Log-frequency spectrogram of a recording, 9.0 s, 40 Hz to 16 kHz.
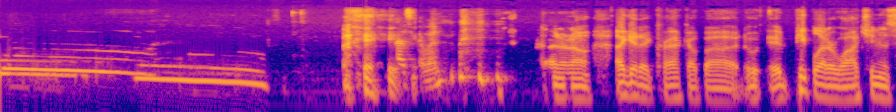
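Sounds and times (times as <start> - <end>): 
wolf howling: 0.0 - 2.7
faint noise: 0.0 - 8.9
speech: 3.6 - 8.9.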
